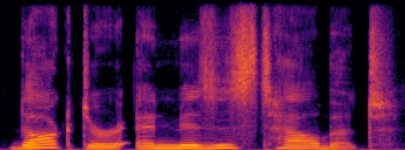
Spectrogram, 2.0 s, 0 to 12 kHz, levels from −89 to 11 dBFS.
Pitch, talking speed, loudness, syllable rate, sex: 190 Hz, 120 wpm, -16 LUFS, 2.7 syllables/s, female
